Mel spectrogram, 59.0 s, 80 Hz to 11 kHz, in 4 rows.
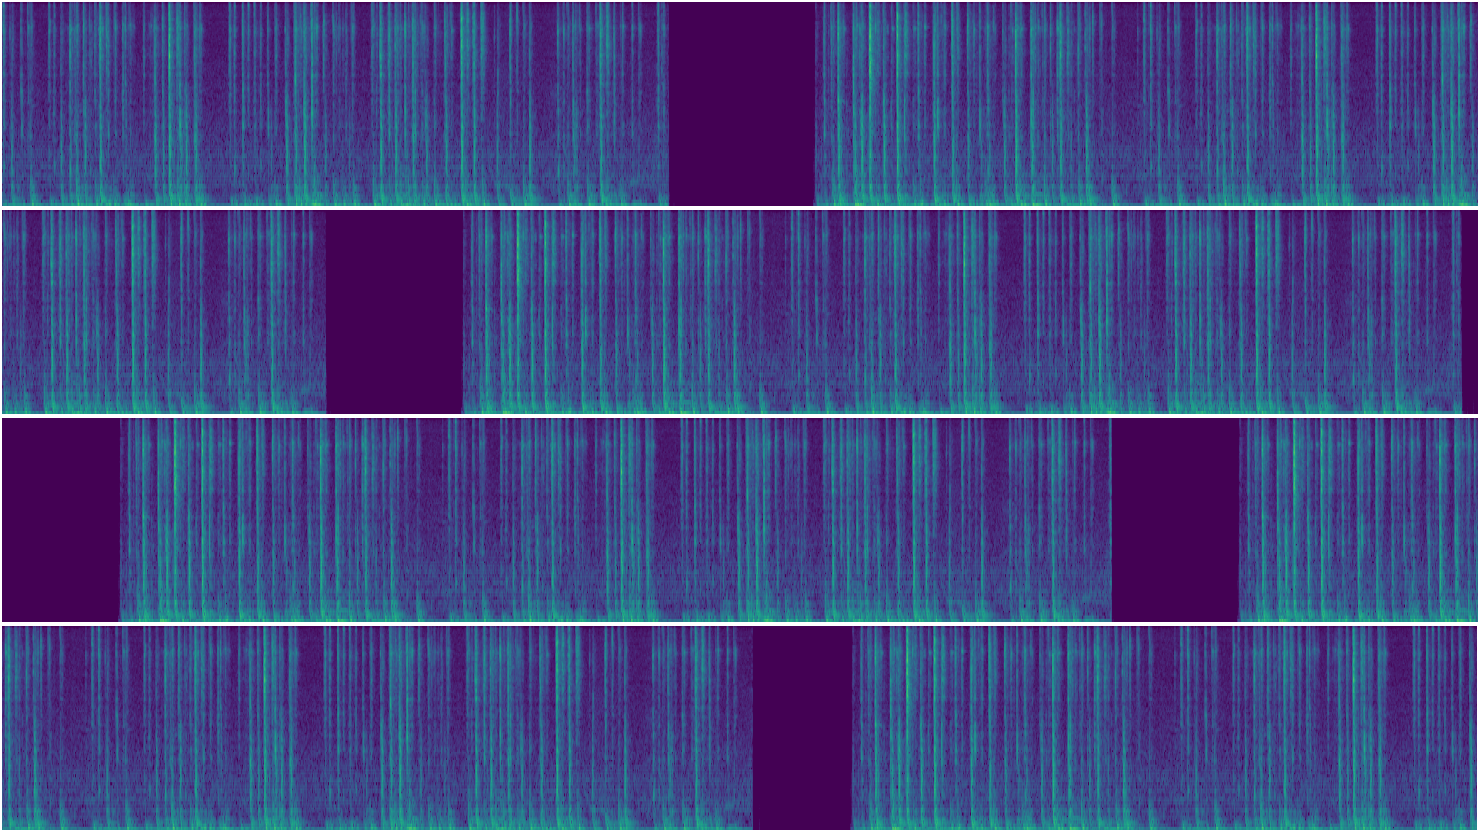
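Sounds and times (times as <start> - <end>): rapid keyboard typing: 0.0 - 6.7, 8.2 - 18.0, 19.4 - 29.4, 30.7 - 40.6, 41.9 - 51.8, 52.8 - 59.0.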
